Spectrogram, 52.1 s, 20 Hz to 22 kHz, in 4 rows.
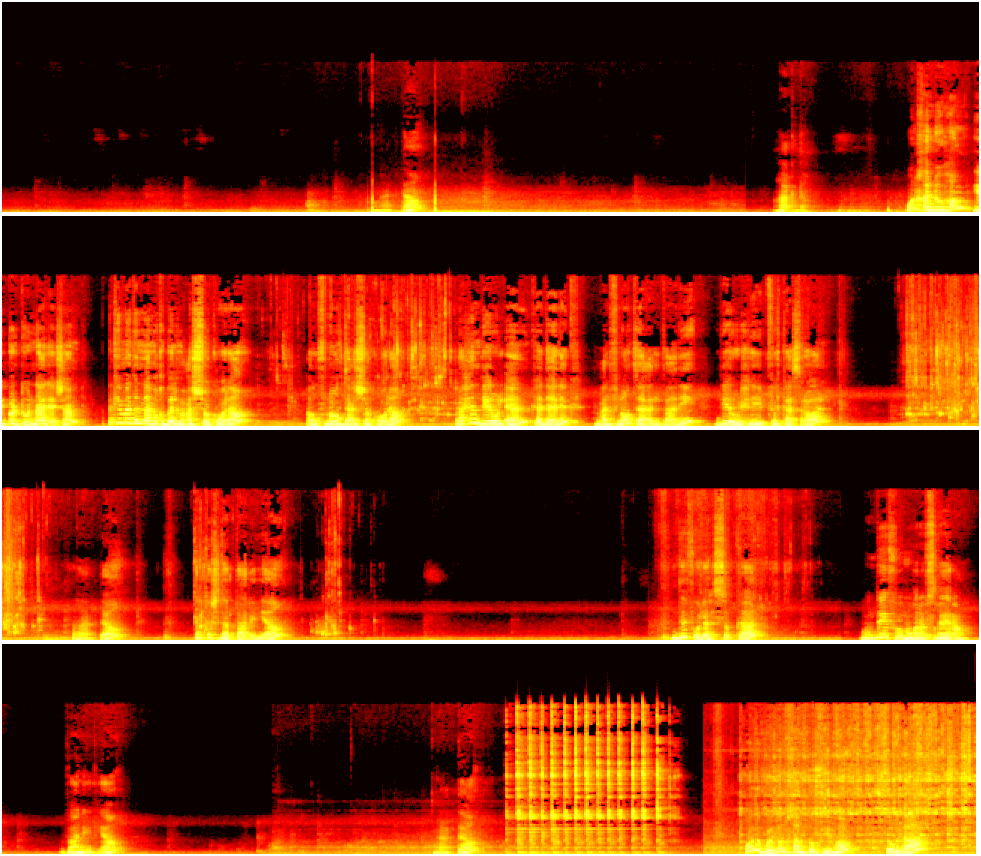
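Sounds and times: liquid pouring into saucepan: 16.3 - 19.3, 25.0 - 26.8, 30.2 - 30.8, 45.8 - 52.0.

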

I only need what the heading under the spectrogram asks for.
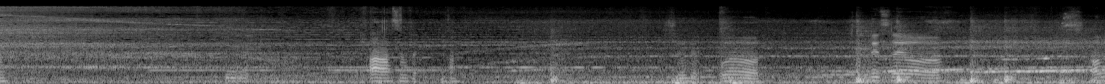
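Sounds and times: electric trains humming and hissing: 0.0 - 11.0.

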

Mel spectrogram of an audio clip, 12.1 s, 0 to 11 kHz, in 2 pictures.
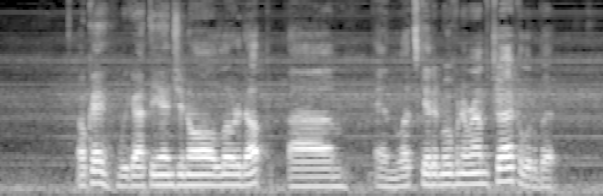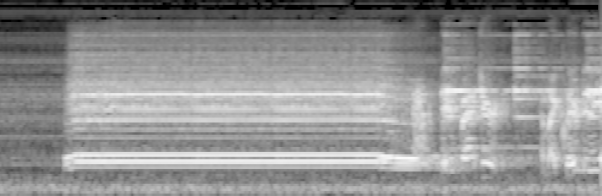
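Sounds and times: steam locomotive whistle: 6.6 - 12.0.

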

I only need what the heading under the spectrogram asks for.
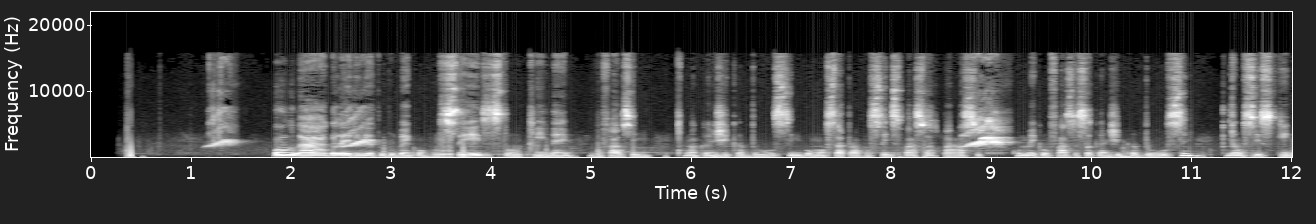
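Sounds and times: woman speaking: 1.8 - 12.0.

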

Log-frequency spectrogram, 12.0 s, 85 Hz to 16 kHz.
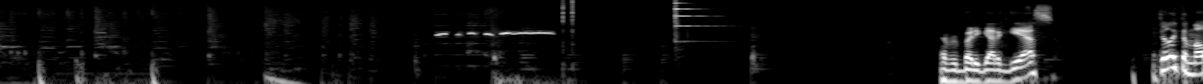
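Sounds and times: high whistled tone: 4.4 - 5.7
bright bell ding: 6.8 - 7.4.

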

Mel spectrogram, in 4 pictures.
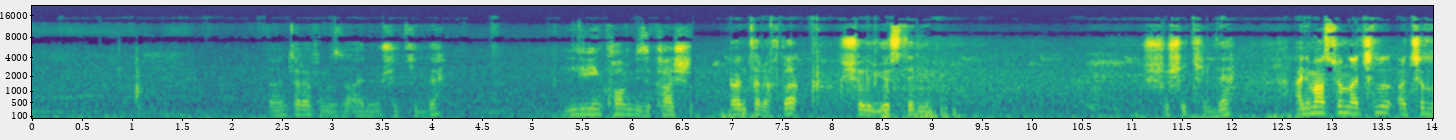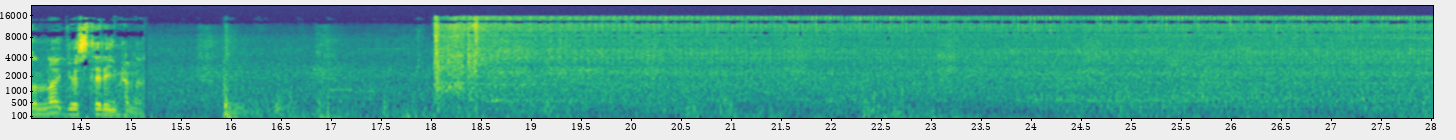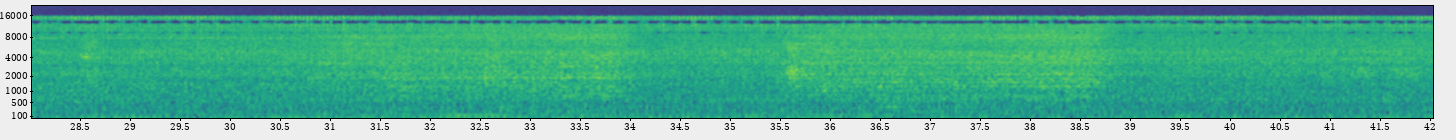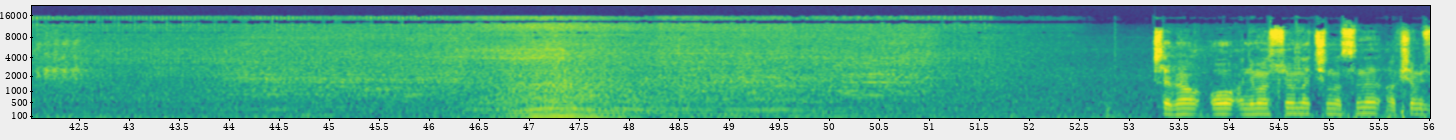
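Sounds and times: car engine starting: 18.0 - 53.0
car engine idling: 18.0 - 53.2.

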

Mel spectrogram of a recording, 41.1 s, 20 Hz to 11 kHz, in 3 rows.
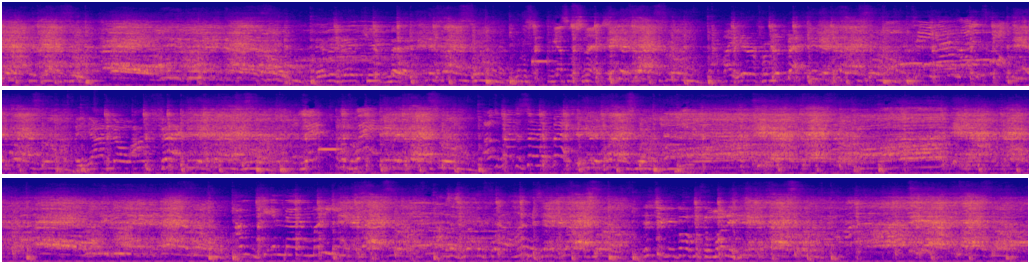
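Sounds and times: song with voices over beat: 0.0 - 41.0.

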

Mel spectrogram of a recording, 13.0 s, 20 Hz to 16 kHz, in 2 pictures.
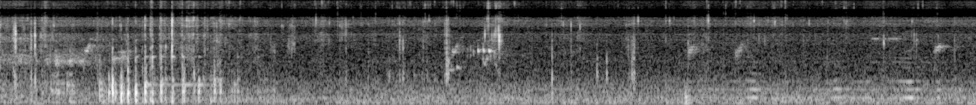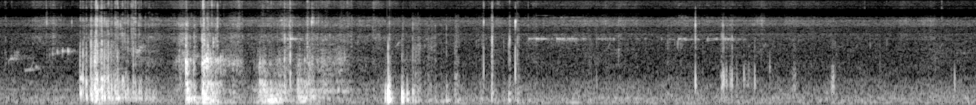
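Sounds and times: scraping and rustling: 6.9 - 10.0.

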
